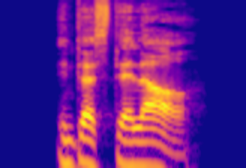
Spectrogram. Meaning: interstellar
- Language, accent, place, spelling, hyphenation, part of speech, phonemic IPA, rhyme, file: German, Germany, Berlin, interstellar, in‧ter‧stel‧lar, adjective, /ɪntɐstɛˈlaːɐ̯/, -aːɐ̯, De-interstellar.ogg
